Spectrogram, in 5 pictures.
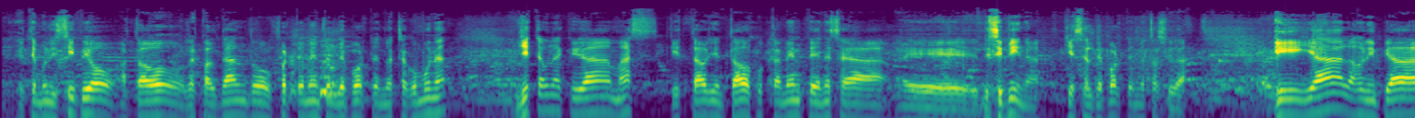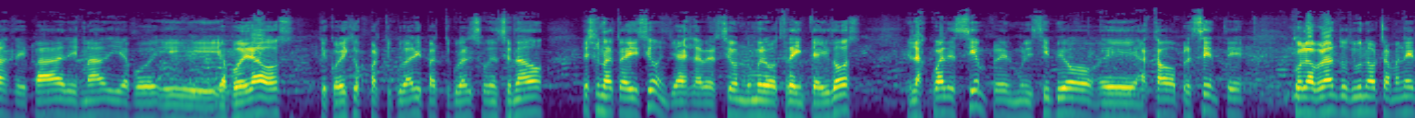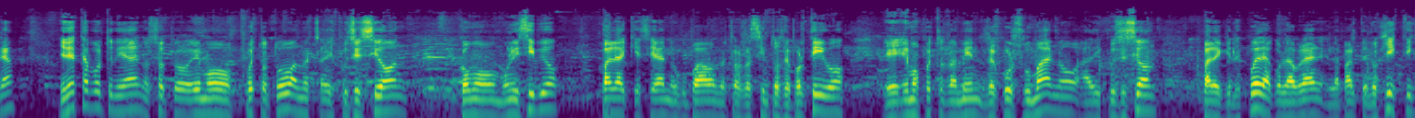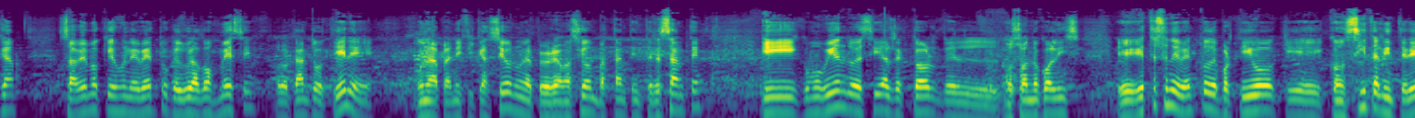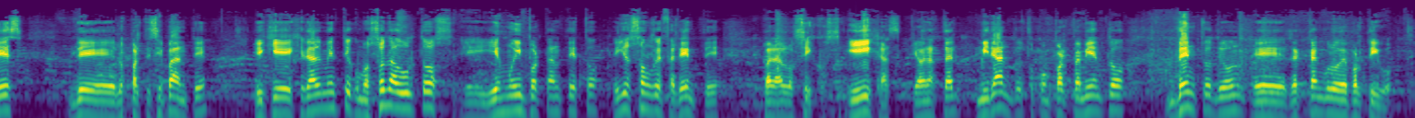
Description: Así lo destacó el alcalde Emeterio Carrillo, al subrayar que este evento forma parte de la tradición de Osorno y que, por lo mismo, el municipio apoya su realización, facilitando los recintos que sean necesarios con el fin de motivar la actividad física, la recreación y la unidad entre los establecimientos educacionales.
